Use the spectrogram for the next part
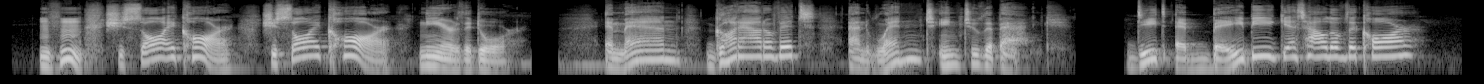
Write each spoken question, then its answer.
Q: Did a baby get out of the car?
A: Of course not. A baby can't drive.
